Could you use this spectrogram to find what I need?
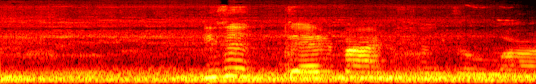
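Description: A child speaks excitedly into a microphone.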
